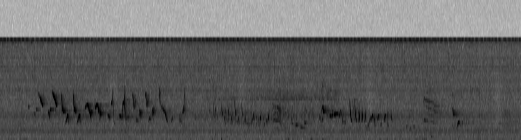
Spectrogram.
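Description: A songbird singing rapid runs of high chirps: a long run about a second in, another around the middle and a few short notes near the end, over steady tape hiss.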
